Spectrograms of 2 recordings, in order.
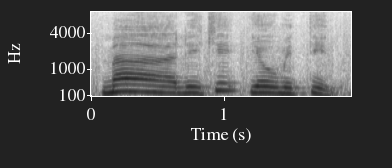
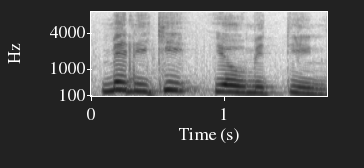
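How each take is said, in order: First: The first vowel is an open 'a' sound. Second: The first vowel is a closer 'e' sound. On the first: "Bu bir lehçesi" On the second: "Onlarda a diye ses, ağız açmak yok"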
